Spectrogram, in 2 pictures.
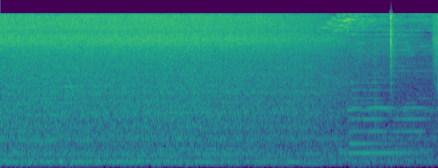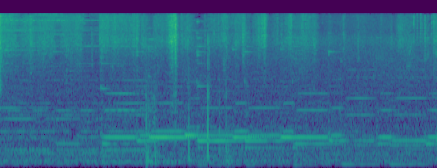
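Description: Steady loud hiss of high-pressure water spray in an automatic car wash tunnel, which fades out about three and a half seconds in. A simple electronic melody of held, stepping notes then plays, with a few sharp clicks.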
